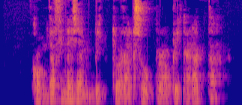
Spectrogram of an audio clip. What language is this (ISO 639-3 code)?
cat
